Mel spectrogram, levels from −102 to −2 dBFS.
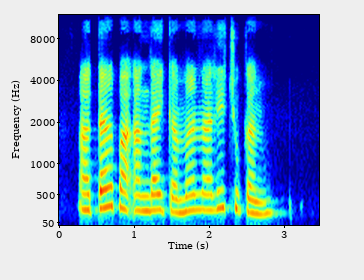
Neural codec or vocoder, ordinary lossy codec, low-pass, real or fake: codec, 24 kHz, 0.9 kbps, WavTokenizer, large speech release; Opus, 24 kbps; 10.8 kHz; fake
